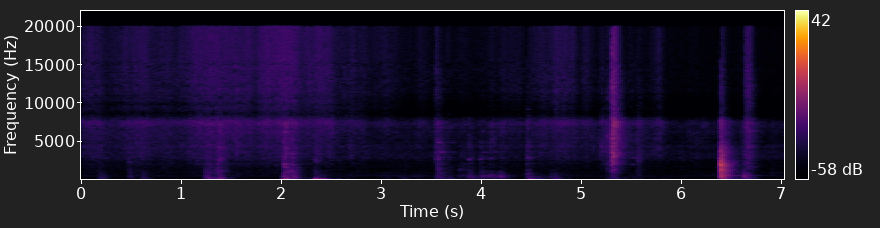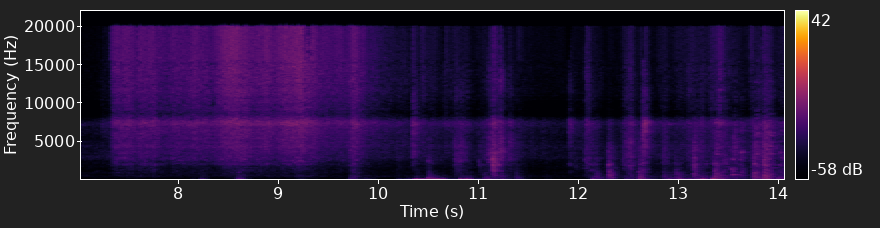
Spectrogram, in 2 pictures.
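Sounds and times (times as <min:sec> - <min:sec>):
soft hiss: 0:07.2 - 0:10.3.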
